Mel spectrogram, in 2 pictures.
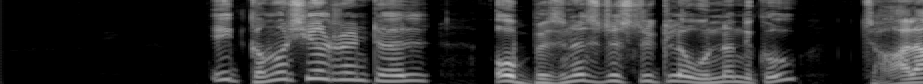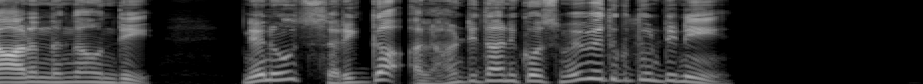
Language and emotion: Telugu, surprised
